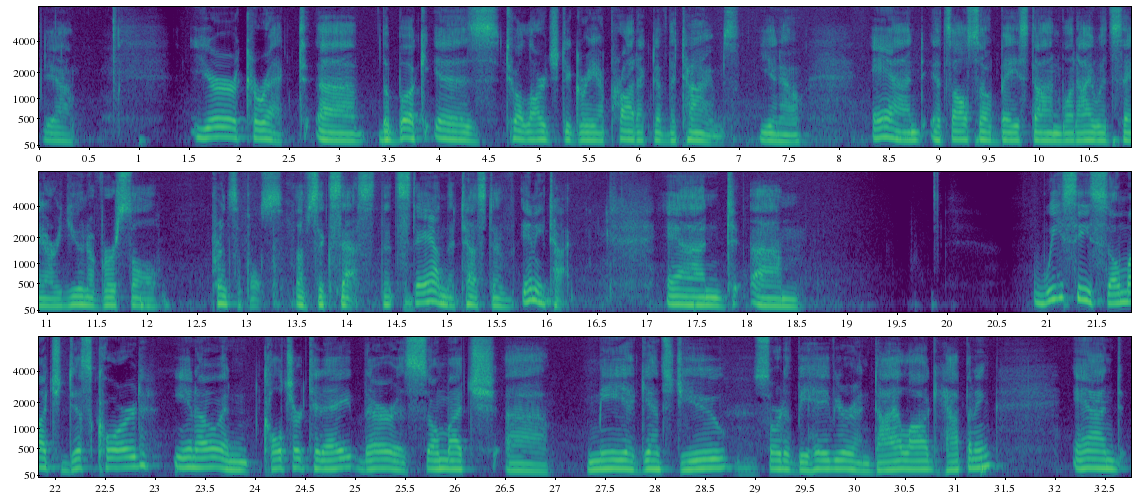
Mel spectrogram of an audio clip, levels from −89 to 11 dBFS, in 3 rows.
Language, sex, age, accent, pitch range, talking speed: English, male, 50-69, American, 120-150 Hz, 115 wpm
